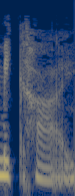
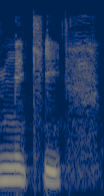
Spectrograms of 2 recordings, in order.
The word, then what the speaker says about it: Mikai: And Mickey, is that how you pronounce his name? – Mikai. – Mikai. So it's not your typical Mickey that you normally see. The American way they would pronounce it, Mickey.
